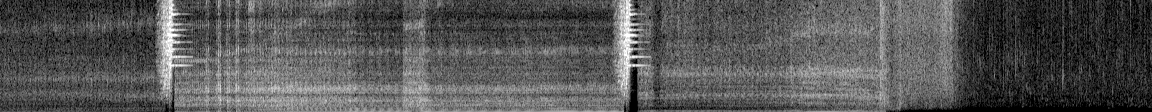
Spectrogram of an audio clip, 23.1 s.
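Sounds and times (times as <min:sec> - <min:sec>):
heavy truck engine running: 0:00.0 - 0:03.1, 0:03.8 - 0:12.3, 0:13.0 - 0:17.6.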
